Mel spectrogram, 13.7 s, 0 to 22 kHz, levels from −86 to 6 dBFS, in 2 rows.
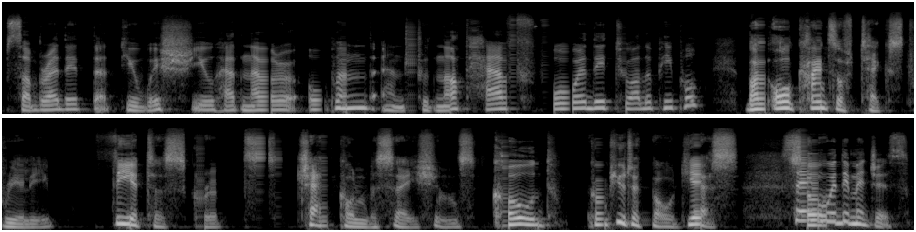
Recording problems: choppy; very; 10% of the speech affected

